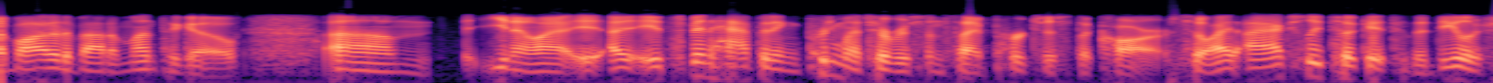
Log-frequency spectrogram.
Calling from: San Antonio, Texas, United States; I'm calling from San Antonio, Texas.

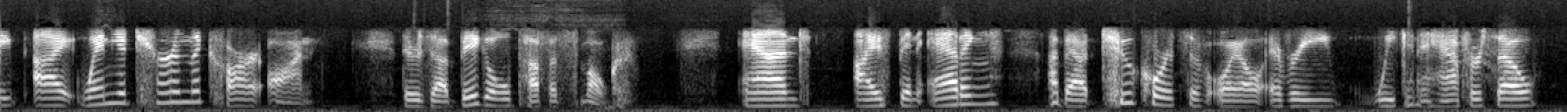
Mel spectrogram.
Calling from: Nashville, Tennessee, United States; I'm from Nashville, Tennessee.

